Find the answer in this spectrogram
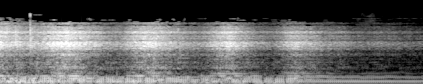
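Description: The final chord of a rock song ringing out and slowly fading away, with electric guitar and bass sustaining the chord as it grows steadily quieter.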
